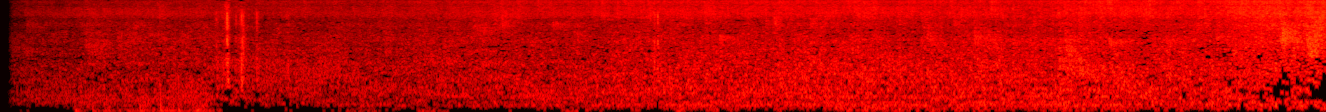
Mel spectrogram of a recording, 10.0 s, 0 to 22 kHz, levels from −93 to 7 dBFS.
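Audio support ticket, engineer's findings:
Generation loss, whole clip: swirly, hollow, smeared texture; transients blurred. Likely repeated MP3 re-encoding, around five passes, consistent with a 96 kbit/s chain. Each pass requantises on a shifted frame grid. Spectrogram: stacked spectral holes, smeared onsets, muddy high band.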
